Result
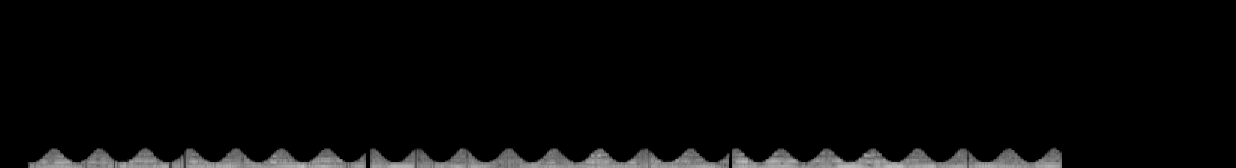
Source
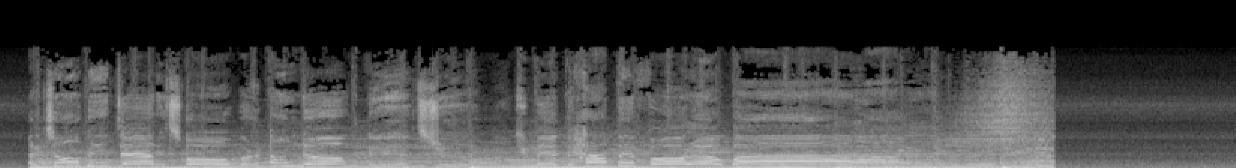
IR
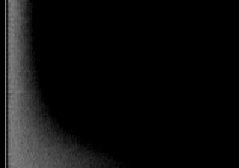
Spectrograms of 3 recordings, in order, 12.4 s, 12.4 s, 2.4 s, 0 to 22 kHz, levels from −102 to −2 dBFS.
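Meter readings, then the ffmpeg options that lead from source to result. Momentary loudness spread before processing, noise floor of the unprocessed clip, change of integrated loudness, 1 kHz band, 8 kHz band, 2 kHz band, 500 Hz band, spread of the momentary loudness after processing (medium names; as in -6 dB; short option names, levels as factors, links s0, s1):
6 LU, -50 dBFS, -15.0 dB, -15.5 dB, under -40 dB, -20.0 dB, -15.0 dB, 9 LU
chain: -filter_complex "[0:a]asplit=3[s0][s1][s2];[s0]bandpass=f=300:t=q:w=8,volume=1[s3];[s1]bandpass=f=870:t=q:w=8,volume=0.501[s4];[s2]bandpass=f=2240:t=q:w=8,volume=0.355[s5];[s3][s4][s5]amix=inputs=3:normalize=0,equalizer=f=130:w=2.2:g=-7.5,asplit=2[s6][s7];[1:a]atrim=start_sample=2205[s8];[s7][s8]afir=irnorm=-1:irlink=0,volume=0.316[s9];[s6][s9]amix=inputs=2:normalize=0,flanger=delay=19.5:depth=5.3:speed=0.49,equalizer=f=8300:w=0.5:g=-14,afftfilt=real='re*gte(hypot(re,im),0.02)':imag='im*gte(hypot(re,im),0.02)':win_size=1024:overlap=0.75,asplit=2[s10][s11];[s11]adelay=569,lowpass=f=3500:p=1,volume=0.0708,asplit=2[s12][s13];[s13]adelay=569,lowpass=f=3500:p=1,volume=0.15[s14];[s10][s12][s14]amix=inputs=3:normalize=0,acrusher=bits=5:dc=4:mix=0:aa=0.000001,adynamicsmooth=sensitivity=0.5:basefreq=6900,aecho=1:1:6.3:0.97,afftfilt=real='re*lt(b*sr/1024,660*pow(2500/660,0.5+0.5*sin(2*PI*2.2*pts/sr)))':imag='im*lt(b*sr/1024,660*pow(2500/660,0.5+0.5*sin(2*PI*2.2*pts/sr)))':win_size=1024:overlap=0.75,volume=1.5"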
